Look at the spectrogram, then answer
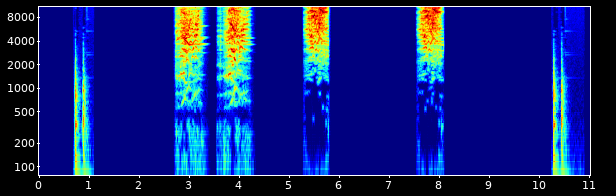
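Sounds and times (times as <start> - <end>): knife cutting glass marble: 2.8 - 4.3, 5.3 - 5.8, 7.6 - 8.1.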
